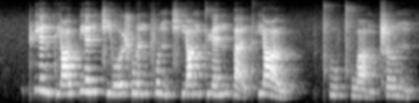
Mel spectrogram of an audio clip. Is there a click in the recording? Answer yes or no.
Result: no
